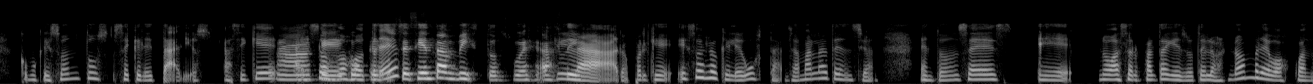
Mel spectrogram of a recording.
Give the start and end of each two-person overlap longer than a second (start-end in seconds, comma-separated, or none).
2.7-4.1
